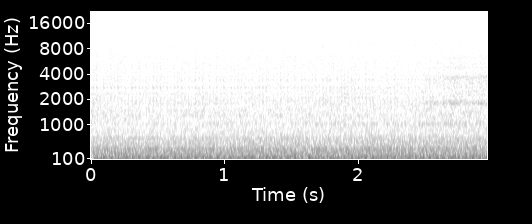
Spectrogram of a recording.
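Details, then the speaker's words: 1996 Toyota Avalon after replacing all four motor mounts, test in park, reverse and drive: a low, even, quiet idle rumble with no shudder or knock, the earlier in-gear vibration gone. "and this is Drive and barely feel it kicking you can't even hear it anymore awesome"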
